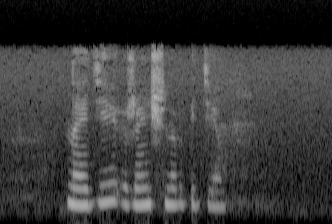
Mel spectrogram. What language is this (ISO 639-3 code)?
rus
